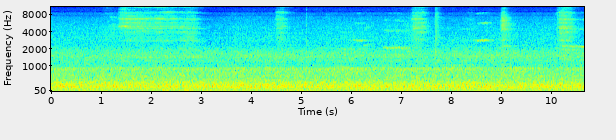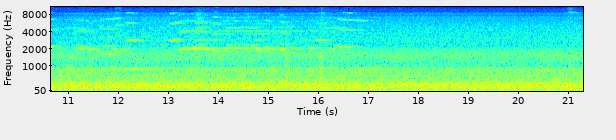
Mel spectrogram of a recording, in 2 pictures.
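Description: Inside a KiHa E130 diesel railcar rolling slowly into a station: a steady rumble of engine and running gear, with short high squeals from the wheels and brakes from about six seconds in until about seventeen seconds, and a few light clicks.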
